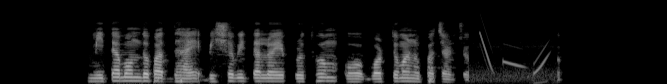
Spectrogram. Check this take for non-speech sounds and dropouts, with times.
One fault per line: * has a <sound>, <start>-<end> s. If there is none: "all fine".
* has a chirp, 4.8-5.5 s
